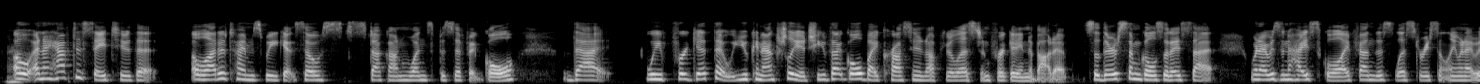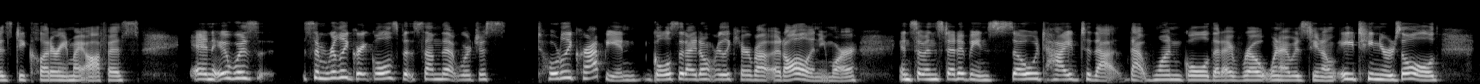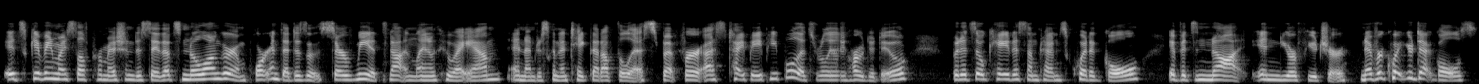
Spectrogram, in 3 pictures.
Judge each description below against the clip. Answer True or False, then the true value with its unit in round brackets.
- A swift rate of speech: True (235 wpm)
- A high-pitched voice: True (215 Hz)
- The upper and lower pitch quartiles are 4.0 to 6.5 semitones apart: False (3.4 semitones)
